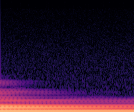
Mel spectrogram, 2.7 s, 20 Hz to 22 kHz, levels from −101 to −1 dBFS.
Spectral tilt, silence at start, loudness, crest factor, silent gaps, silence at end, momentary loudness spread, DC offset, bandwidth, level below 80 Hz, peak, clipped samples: -14 dB/octave; 0 s; -22 LUFS; 10 dB; none; 0 s; 5 LU; under 0.1%; 0.9 kHz; -20 dBFS; -10 dBFS; under 0.1%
